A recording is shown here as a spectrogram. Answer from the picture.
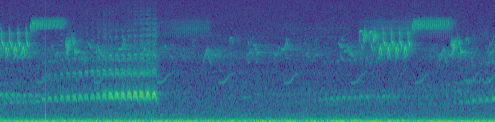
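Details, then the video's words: Songbirds singing at sunrise in Yellowstone: two bursts of rapid high trills, each followed by a thin sustained whistle, with scattered softer chirps and a constant low rumbling background. "Sunrise Songbirds at Yellowstone"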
